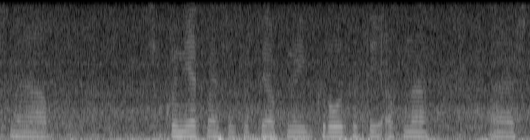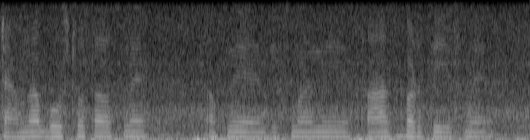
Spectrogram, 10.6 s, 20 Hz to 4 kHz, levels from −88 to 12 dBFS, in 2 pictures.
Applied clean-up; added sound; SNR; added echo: none; none; none; none.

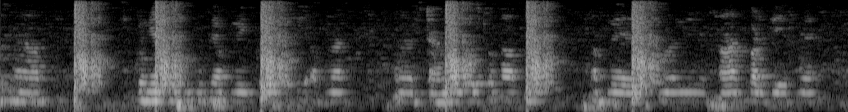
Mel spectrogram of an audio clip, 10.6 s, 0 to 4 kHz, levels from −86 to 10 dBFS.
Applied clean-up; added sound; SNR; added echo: classical method WPE with log-MMSE.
